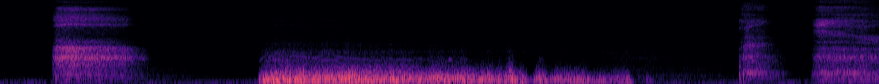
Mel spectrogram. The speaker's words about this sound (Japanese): 耳垢を吹き飛ばしているんですよ。はい、そうです。お耳のお掃除をしているだけですから。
